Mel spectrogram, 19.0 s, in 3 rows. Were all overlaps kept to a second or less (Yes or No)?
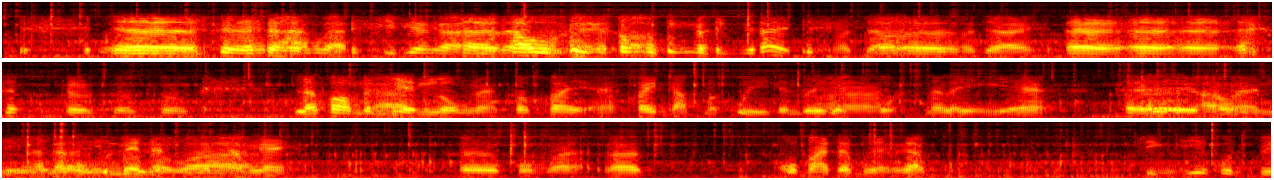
No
